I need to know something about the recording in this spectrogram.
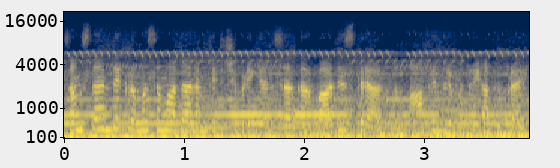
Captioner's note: TV news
